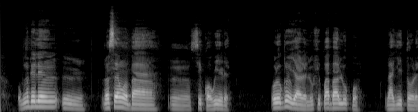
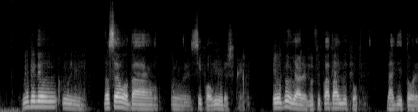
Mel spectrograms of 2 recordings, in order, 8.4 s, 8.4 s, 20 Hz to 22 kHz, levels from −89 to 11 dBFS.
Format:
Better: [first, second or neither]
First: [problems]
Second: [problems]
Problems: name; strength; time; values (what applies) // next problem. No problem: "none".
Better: first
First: none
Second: noise reduction (neural mask model DeepFilterNet 3)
